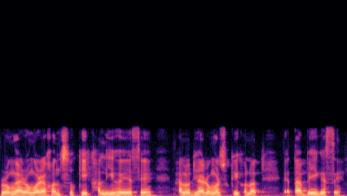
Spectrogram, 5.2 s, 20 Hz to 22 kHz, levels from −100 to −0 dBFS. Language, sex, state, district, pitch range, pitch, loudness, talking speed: Assamese, male, Assam, Kamrup Metropolitan, 120-145 Hz, 135 Hz, -15 LUFS, 150 wpm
